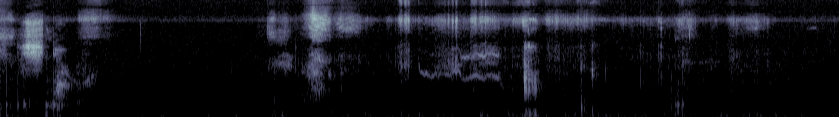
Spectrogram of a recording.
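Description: Soft whispered speech in short, broken bursts.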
